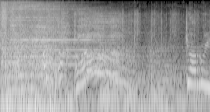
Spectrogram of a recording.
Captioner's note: gasps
